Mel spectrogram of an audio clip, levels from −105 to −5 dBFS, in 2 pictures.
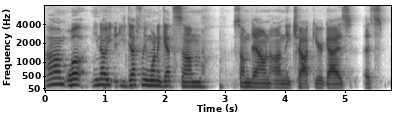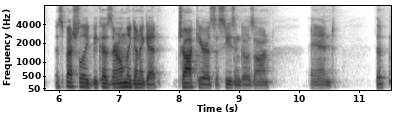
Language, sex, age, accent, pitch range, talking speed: English, male, 20-39, American, 105-130 Hz, 160 wpm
